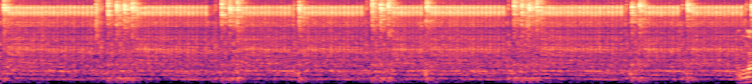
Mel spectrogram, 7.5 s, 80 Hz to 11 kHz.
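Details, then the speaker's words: Chinese Banggood model hit-and-miss engine, 6-volt battery ignition, muffler off, flywheel flyweight governor: sharp firing bursts roughly every second with quieter coasting gaps, skipping strokes as it should; normal hit-and-miss running. "There she goes. Get the muffler off. You can hear it hitting and messing."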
